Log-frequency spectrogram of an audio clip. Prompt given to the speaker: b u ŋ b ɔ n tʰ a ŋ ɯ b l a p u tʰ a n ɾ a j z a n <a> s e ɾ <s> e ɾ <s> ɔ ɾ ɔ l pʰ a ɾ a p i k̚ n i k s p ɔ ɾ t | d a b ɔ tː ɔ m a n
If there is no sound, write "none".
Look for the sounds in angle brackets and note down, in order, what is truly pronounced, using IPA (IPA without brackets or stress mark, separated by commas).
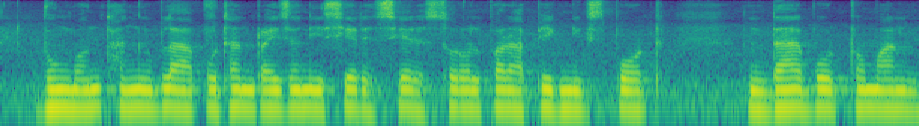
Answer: i, s, s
